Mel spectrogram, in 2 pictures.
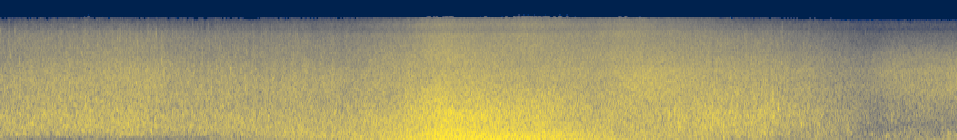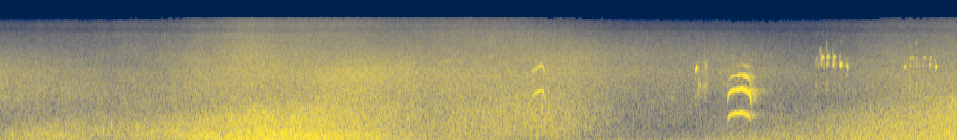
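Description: Outdoor rushing noise that swells and fades twice, then, about three-quarters of the way in, a few short arching bird calls, each rising and falling, some in quick pairs.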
